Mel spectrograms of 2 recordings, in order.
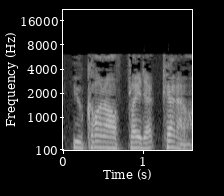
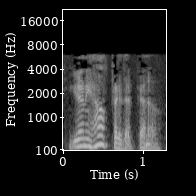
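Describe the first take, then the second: First: "can't" carries the emphasis, "half play" runs on; stress on can't. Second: Quick line with "half" picked out; stress on half. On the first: Gunners praising the pianist, stressing "can't". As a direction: lean on "can't" as admiring slang. Admiring idiom, set against literal meaning. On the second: Narrator agreeing drily with the gunners, stressing "half". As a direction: lean on the word "half" as the joke. Narrator turns idiom into literal joke. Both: A narrator's reading.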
